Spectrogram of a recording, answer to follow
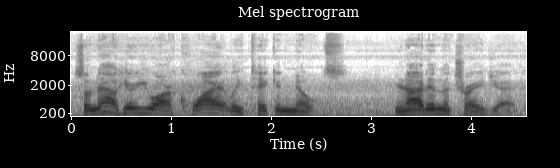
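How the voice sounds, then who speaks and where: Higher-voiced man talking over outdoor noise. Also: measured pace, darkish tone, low-quality recording. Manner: acts out traders' thoughts, repeats phrases for emphasis. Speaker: day trader giving trading tips. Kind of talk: informal off-the-cuff motivational trading talk. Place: outdoors in the heat.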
